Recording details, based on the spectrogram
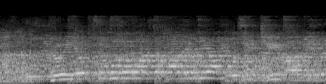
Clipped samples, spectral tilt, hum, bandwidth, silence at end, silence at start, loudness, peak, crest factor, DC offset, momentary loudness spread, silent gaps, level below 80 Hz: under 0.1%; -5 dB/octave; none; 10 kHz; 0 s; 0 s; -17 LUFS; -4 dBFS; 12 dB; under 0.1%; 2 LU; none; -48 dBFS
